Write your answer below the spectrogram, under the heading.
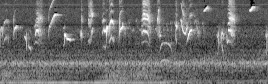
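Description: A Gray Catbird sings a rambling, nonstop jumble of squeaky chirps, slurred whistles and scratchy notes, with a steady low hum underneath.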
